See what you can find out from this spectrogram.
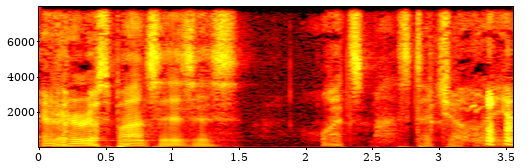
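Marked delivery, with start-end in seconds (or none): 2.2-3.5 soft, breathy whisper. Retelling how a woman answered being compared to Mastacholi, retelling a whispered question. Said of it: "she whispers it".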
